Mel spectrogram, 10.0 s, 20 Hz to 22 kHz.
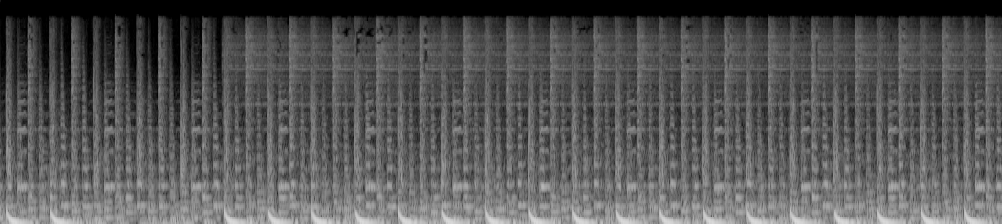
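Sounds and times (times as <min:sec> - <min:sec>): kick drum: 0:00.0 - 0:01.1, 0:02.1 - 0:10.0
hi-hats ticking: 0:02.2 - 0:10.0.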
